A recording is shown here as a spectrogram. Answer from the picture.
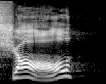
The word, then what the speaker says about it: Shaul: In Hebrew, it would be pronounced Shaul.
